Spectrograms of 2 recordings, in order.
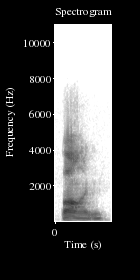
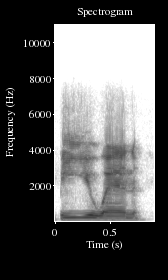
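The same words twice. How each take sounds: First: Bun said as one syllable; read as a word. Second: B U N said letter by letter; spelled-out initials. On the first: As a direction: say bun as a single word, rhyming with fun. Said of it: "nurses typically say bun". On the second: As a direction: say B U N as three separate letters. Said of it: "instead of B U N". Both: Shown as a demonstration.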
